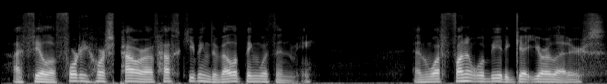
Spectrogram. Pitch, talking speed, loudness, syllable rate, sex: 125 Hz, 205 wpm, -19 LUFS, 6.5 syllables/s, male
